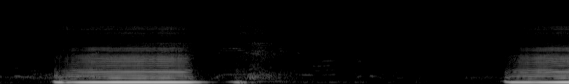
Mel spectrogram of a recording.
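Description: A long, deep, buzzing snore on the in-breath, a quiet snort and pause, then the next snore starting; loud snoring from a sleeping dog.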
